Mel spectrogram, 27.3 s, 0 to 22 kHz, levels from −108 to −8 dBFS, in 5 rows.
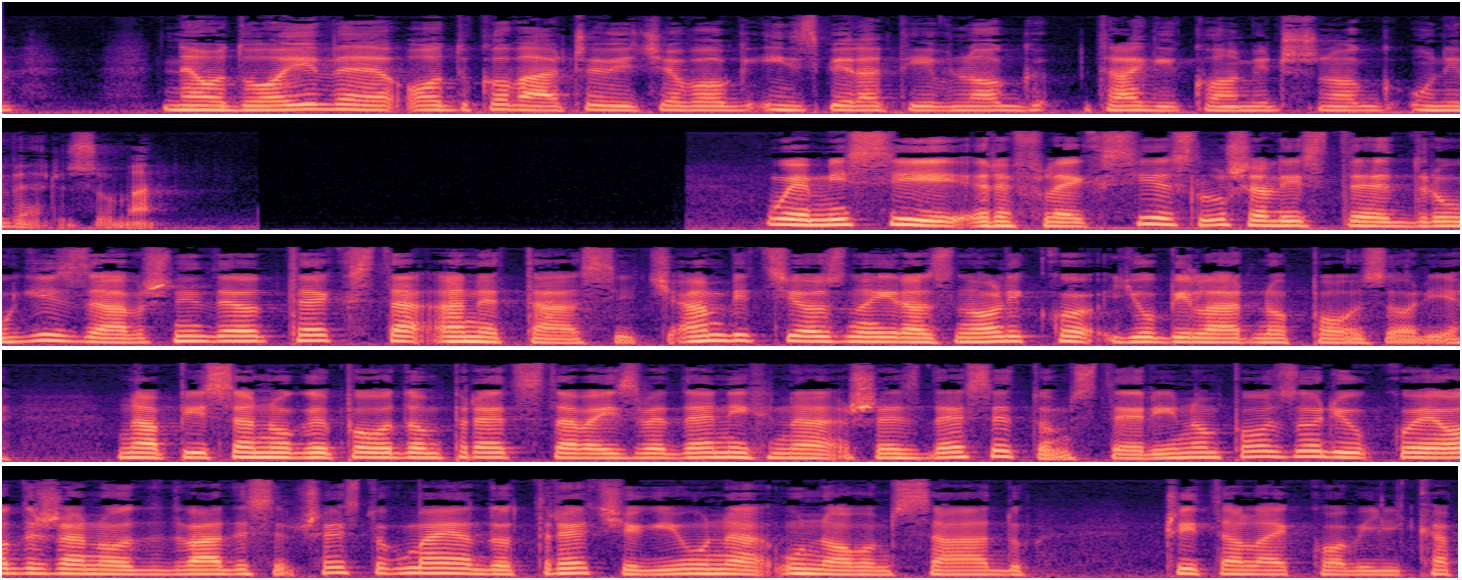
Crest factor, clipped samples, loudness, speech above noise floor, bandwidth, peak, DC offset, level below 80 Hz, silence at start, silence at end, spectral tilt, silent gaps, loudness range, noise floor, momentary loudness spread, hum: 18 dB; under 0.1%; -24 LUFS; 63 dB; 13.5 kHz; -6 dBFS; under 0.1%; -56 dBFS; 0 s; 0 s; -5.5 dB/octave; none; 7 LU; -87 dBFS; 9 LU; none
